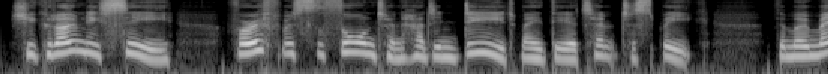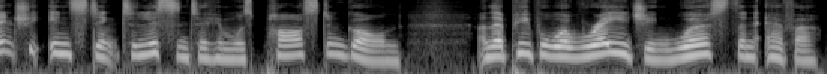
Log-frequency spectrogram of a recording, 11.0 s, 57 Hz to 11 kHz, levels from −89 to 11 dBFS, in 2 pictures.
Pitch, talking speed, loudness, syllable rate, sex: 210 Hz, 185 wpm, -21 LUFS, 5.0 syllables/s, female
